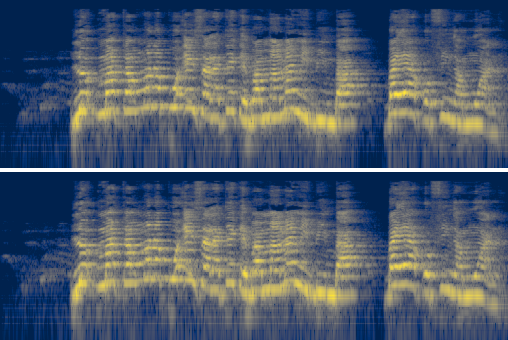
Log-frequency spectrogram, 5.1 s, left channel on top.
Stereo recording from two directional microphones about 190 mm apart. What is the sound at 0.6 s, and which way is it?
Speech, 15° right (ahead or behind).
